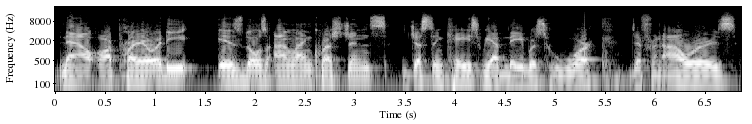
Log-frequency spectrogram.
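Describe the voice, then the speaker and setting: A man's voice: mid-range voice, fairly even intonation, measured pace. A man moderating a neighborhood candidate forum, introducing himself and explaining the format in a plain, organized way. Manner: plain, organized, with occasional fillers. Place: community media center room.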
